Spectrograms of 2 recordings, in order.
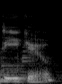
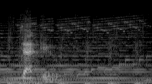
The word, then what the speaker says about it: Deku: You pronounce it Deku. I think I deserve to make fun of you for that one. Deku.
